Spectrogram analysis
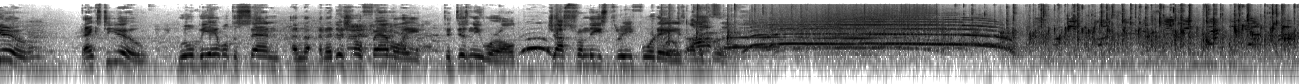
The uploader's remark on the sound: Live from the Disney Dream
